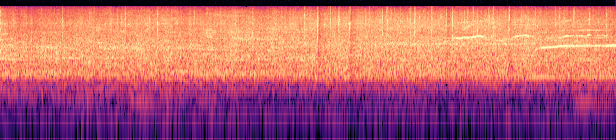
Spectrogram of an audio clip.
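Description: Basketball arena crowd cheering and applauding after a home-team basket, a loud steady roar. A high whistle sounds near the end.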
